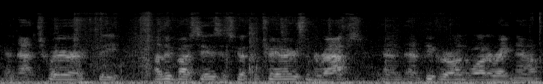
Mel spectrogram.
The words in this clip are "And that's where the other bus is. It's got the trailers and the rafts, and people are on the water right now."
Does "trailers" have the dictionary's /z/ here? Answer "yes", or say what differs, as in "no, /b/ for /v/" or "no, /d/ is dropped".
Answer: yes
